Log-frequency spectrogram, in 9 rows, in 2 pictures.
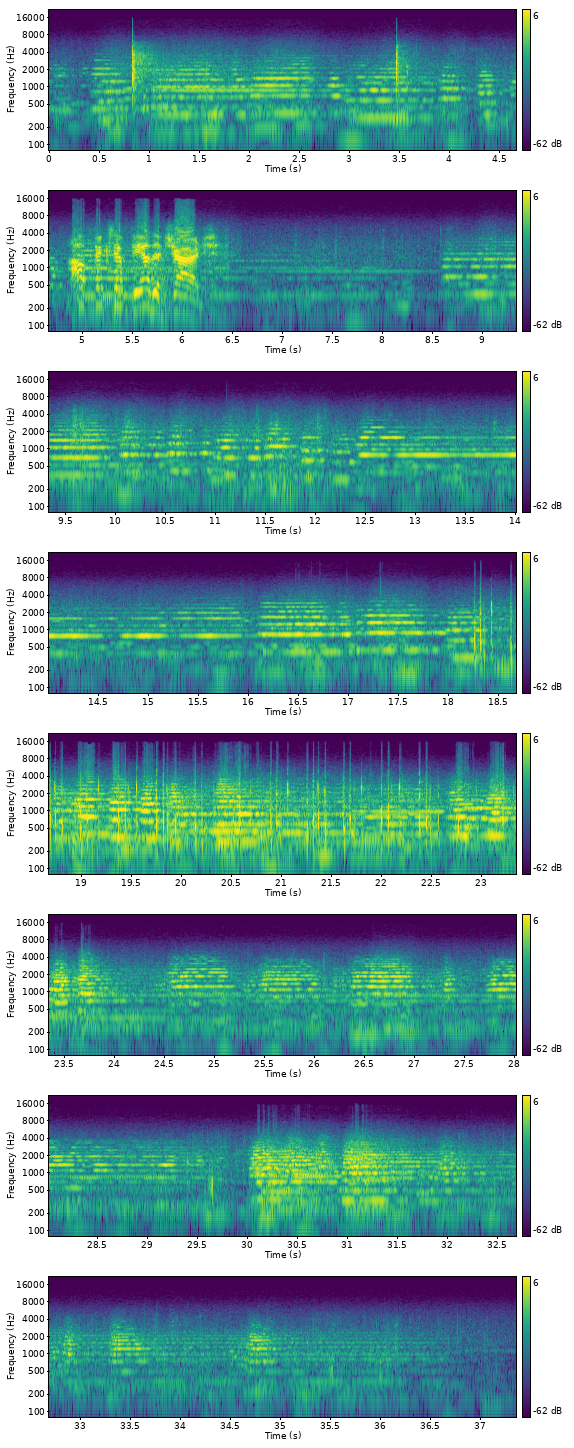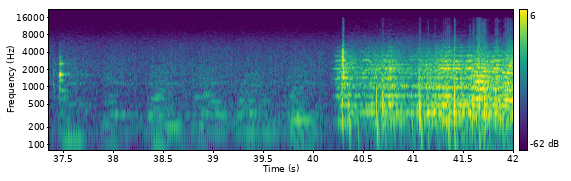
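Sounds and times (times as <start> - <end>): film score music with brass: 0.0 - 42.0.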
